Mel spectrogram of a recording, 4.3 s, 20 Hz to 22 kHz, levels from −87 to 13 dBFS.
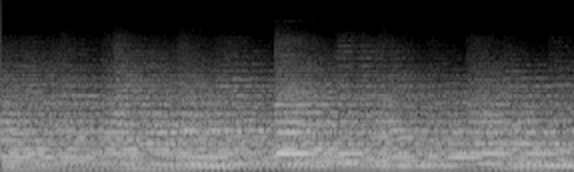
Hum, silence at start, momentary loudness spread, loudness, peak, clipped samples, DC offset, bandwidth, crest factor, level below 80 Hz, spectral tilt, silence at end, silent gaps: none; 0 s; 5 LU; -20 LUFS; -6 dBFS; under 0.1%; under 0.1%; 8.6 kHz; 14 dB; -60 dBFS; -8 dB/octave; 0 s; none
